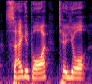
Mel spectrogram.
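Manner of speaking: ordinary talk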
